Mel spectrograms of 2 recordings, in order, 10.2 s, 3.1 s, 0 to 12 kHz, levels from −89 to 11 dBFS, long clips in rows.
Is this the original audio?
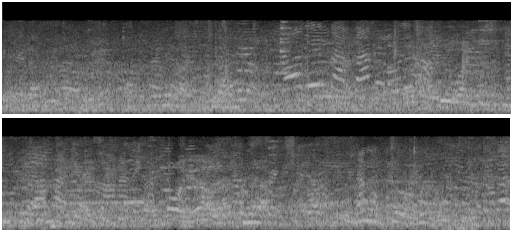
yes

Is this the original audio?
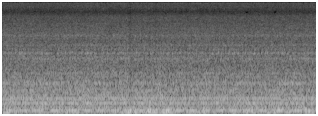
yes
